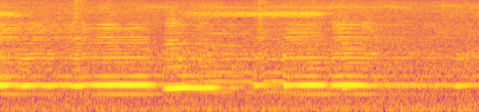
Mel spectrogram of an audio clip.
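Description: A sarinda-type bowed folk fiddle played with a long bow, mostly holding one sustained high note, with a brief dip to a lower note about a second in before returning.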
